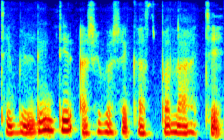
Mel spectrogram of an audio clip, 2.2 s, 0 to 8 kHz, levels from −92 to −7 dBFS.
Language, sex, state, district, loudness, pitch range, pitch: Bengali, female, Assam, Hailakandi, -16 LUFS, 160-200 Hz, 170 Hz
